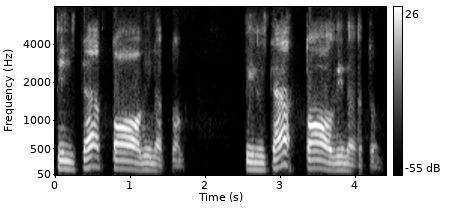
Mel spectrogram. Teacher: ত এর পরে একটা টান হবে, ত হবে, ত একটু লম্বা টান হবে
